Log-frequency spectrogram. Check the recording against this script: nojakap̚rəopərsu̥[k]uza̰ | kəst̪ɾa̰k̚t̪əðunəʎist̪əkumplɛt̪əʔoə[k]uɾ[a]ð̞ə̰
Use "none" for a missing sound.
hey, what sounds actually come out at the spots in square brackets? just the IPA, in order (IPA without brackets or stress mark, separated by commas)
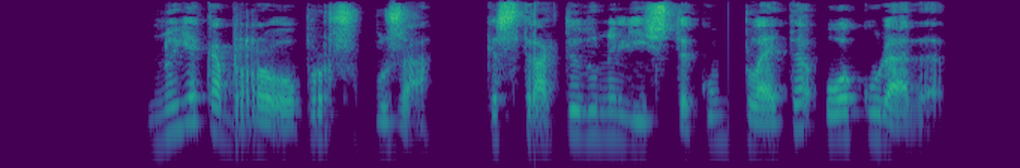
p, k, a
